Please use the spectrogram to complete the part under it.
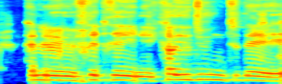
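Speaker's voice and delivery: high cartoon French accent. Recalling a French friend met in New Zealand, imitating Raquel's French accent. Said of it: "stereotypical English French way of speaking".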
